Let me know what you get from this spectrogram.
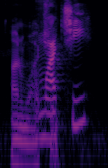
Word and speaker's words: Onwuachi: You have Automix with Jungyeon Park, that's in New York City, and Kwame, I don't know how to pronounce this last name, Onwuachi. – Onwuachi at Keith and Ken in Washington, D.C.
